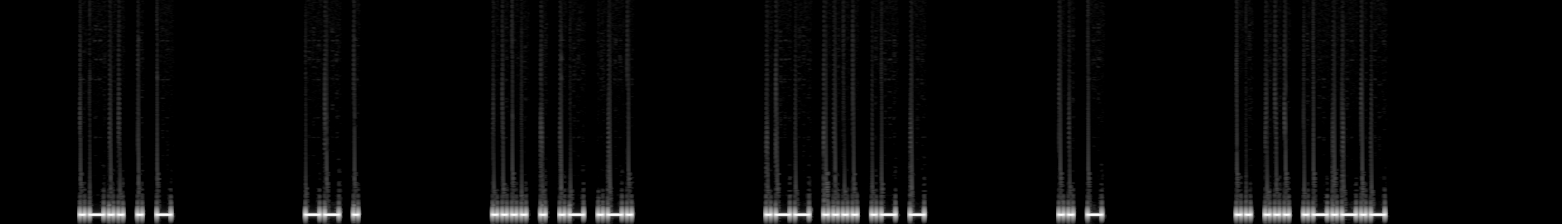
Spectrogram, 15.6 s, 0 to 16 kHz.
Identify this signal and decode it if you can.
Morse code, heard as a keyed tone, about 25 wpm, 700 Hz. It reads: LET ME HEAR WHAT IT IS.
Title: 4x Word-Spacing - Sentences from Top 300 Words - 25wpm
